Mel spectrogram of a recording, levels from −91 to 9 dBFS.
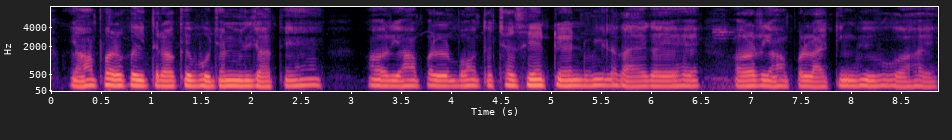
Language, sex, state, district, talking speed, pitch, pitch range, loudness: Hindi, male, Chhattisgarh, Korba, 185 wpm, 150 Hz, 145-155 Hz, -24 LUFS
